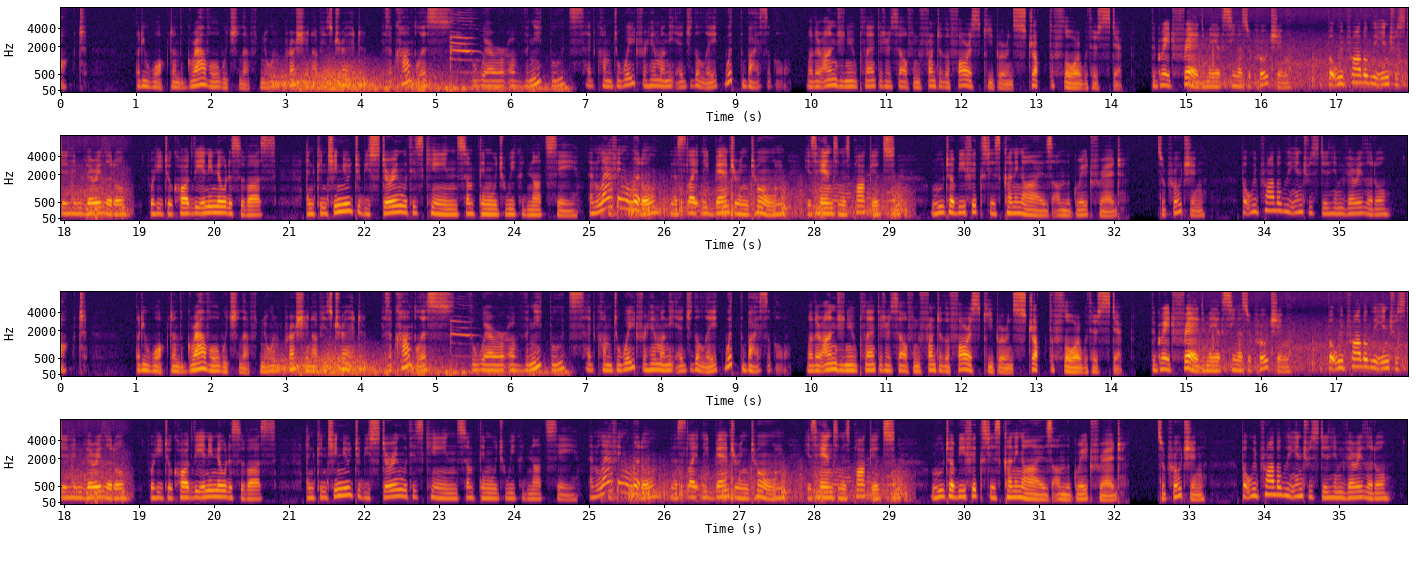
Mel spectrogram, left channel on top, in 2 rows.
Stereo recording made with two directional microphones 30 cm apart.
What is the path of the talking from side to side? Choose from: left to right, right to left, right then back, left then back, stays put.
left then back.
